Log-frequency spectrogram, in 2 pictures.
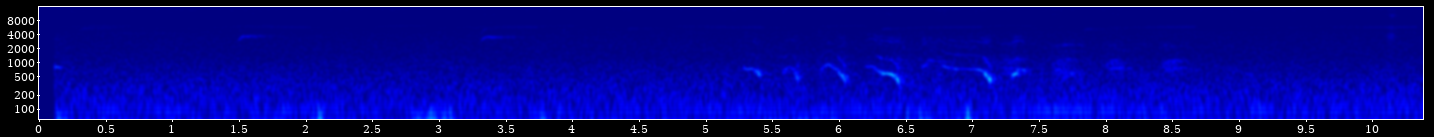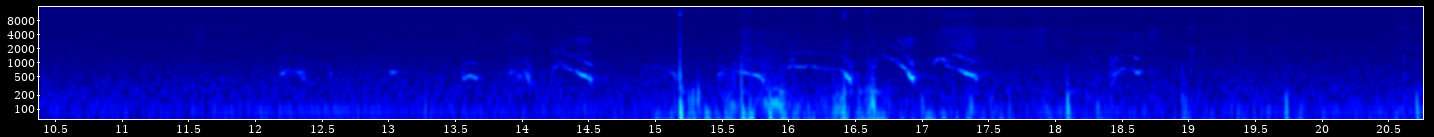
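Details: Cardigan Welsh Corgi gives thin, high whines and whimpers in short wavering bursts, in pleasant, comfortable weather; recorded 5 November 2020.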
